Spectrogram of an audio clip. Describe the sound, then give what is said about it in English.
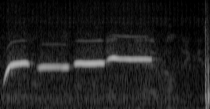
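A man whistles a short, clear tune of four held notes, fairly loud with no talking, ending in a brief burst of noise. “It happened right when that fellow whistled, like this.”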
